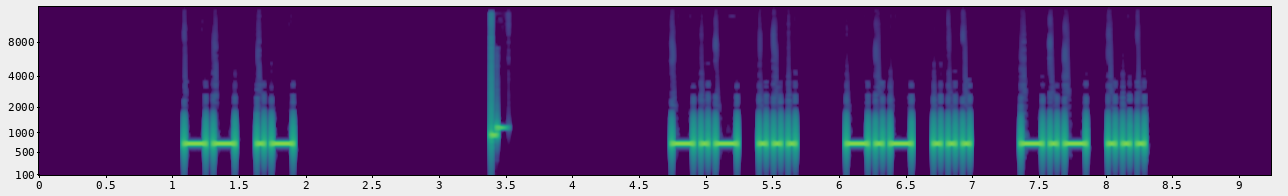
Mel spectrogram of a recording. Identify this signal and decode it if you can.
Morse code, heard as a keyed tone, about 22 wpm, 700 Hz. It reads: MA KS KS KS
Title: US States Repeated 3x 22wpm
